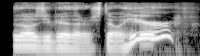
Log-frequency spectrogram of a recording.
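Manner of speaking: voice cracking and breaking mid-line. Closing a video, the speaker addresses viewers still watching, voice cracking. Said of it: "my voice just cracked".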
